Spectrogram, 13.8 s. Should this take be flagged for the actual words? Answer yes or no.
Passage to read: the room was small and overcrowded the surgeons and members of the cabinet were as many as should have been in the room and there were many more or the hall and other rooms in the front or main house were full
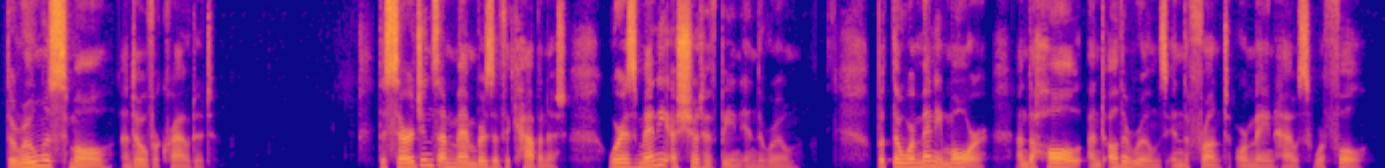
yes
